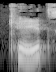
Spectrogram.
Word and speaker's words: Kate: My Instagram feed is, you know, not Jenna Kutcher, but mine is Kate, so K-A-T-E.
